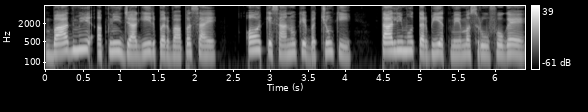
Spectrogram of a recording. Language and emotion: Urdu, neutral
